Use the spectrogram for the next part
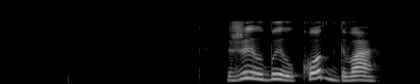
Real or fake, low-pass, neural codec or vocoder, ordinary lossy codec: real; none; none; none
